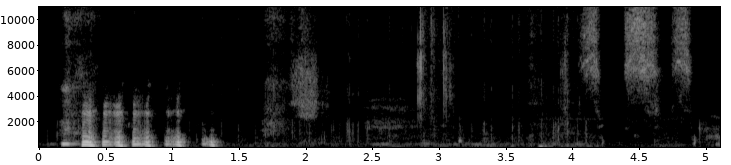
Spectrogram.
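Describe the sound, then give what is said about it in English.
A brief spoken phrase, then a large handful of dice clatters and rattles across a surface, a scattered run of quick, light clicks that stays fairly soft for several seconds. “Here goes my 1,000,000,000,000 dice.”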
